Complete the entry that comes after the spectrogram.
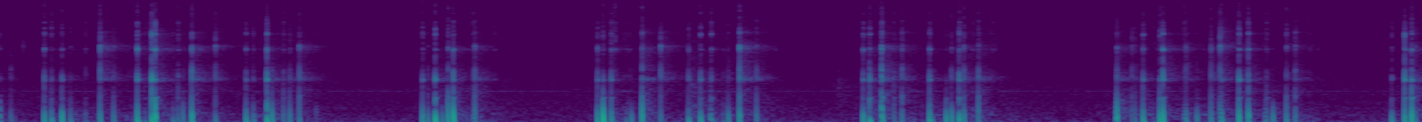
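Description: Two matching small, solid, round wooden tree slice coasters with bark edges, one held in each hand, are tapped and scratched on their flat sanded faces with long white acrylic nails. Quick bursts of dry, clicky taps with a soft low knock and bright nail ticks come in clusters separated by short pauses, each tap dying away instantly with no ring.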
